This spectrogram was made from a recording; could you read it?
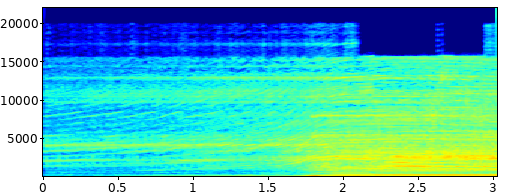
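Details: Cheap massager motor on USB power bank with PWM speed control: a buzzing whine from the coil pulses climbs as the motor spins up, then holds high and steady with a firm hum, shaking the table; normal full-speed running.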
